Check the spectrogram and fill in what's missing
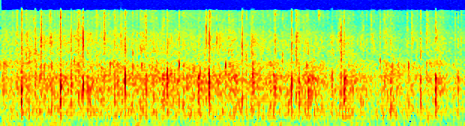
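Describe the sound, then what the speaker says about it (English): Steady applause from a large crowd at a graduation ceremony, dense clapping sustained throughout with no break. "give yourselves a big round of applause"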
